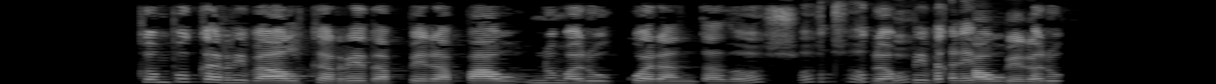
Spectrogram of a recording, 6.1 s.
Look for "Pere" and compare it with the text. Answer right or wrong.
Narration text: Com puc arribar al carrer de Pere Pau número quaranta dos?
right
